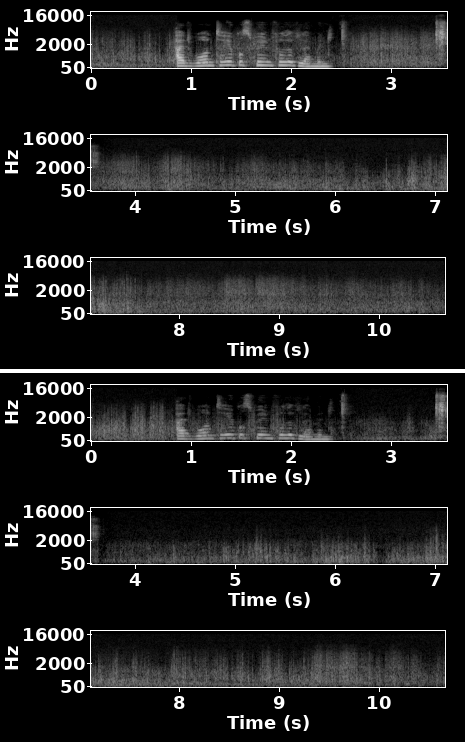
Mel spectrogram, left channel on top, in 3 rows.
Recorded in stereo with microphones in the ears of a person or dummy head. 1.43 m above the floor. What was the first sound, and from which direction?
A woman speaking, 70° left (ahead or behind).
